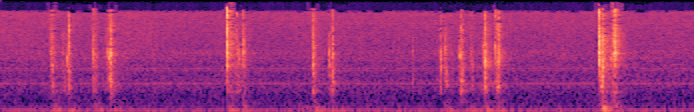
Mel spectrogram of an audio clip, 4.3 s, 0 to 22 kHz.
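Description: Quick bursts of keystrokes clatter on a computer keyboard while someone types in Microsoft Word 2013, irregular clusters of close, crisp taps with short pauses between words, no voices.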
